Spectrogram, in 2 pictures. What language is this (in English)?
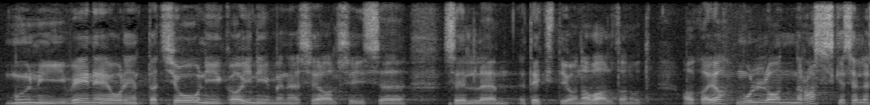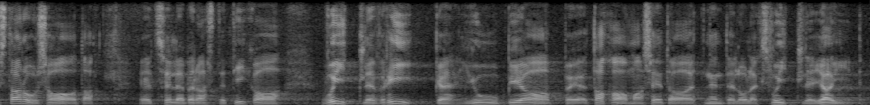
Estonian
